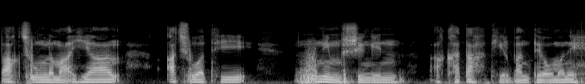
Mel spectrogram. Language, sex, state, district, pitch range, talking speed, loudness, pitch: Mizo, male, Mizoram, Aizawl, 100-110 Hz, 175 wpm, -21 LUFS, 105 Hz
